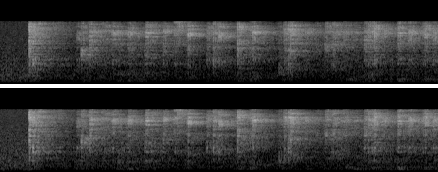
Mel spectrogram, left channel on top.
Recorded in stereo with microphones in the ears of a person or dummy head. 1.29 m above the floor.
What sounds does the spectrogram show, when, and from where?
0.3 s crushing: centre (ahead or behind), 1.1 m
